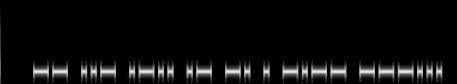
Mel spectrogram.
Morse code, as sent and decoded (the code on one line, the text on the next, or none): -- ..- .-.. .- -. -.-- ---...
MULANEY:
